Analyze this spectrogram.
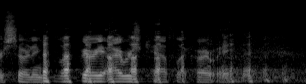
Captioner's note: laughs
